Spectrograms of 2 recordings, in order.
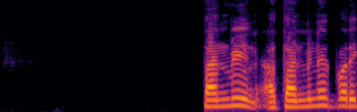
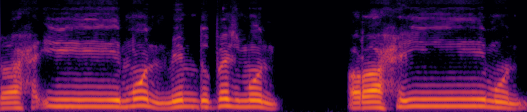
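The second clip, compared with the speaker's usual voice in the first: drawn-out recitation; much slower than usual. Shown as a demonstration. Teacher demonstrates Quran reading slowly.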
